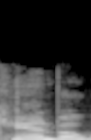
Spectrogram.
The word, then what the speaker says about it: Canva: And then he's like, yeah, the Zoom backgrounds in Canva would be great with this software. And yes, that's how you pronounce it.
